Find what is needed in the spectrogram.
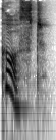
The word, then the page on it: cost: British English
